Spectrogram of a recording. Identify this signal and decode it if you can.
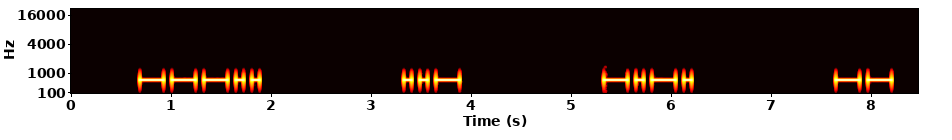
Morse code, heard as a keyed tone, about 15 wpm, spaced as for 5 wpm, 700 Hz. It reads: 8UCM
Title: USA Call Signs - 6x Character Spacing - 15wpm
